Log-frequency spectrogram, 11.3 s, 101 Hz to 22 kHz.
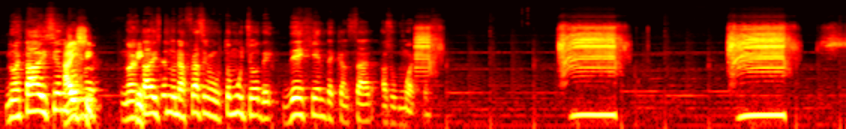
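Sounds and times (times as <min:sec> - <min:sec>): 
speech: 0:00.1 - 0:06.0, 0:07.5 - 0:08.1
mobile phone vibrating with an incoming call: 0:07.5 - 0:08.6, 0:09.7 - 0:11.2.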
